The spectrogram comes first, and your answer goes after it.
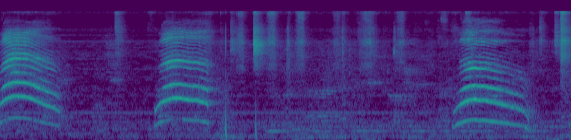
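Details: Three drawn-out kitten meows, each a loud, arched wail that rises then sags, spaced a few seconds apart, with a faint steady hum and small taps between calls.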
